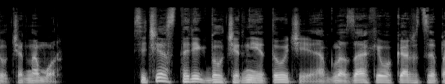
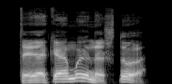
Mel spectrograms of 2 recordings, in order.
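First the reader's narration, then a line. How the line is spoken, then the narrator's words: Growled. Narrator (Russian): рыкнул Черномор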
